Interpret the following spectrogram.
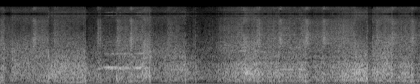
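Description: Rapid paintball marker fire from several guns during a speedball game, a dense irregular run of sharp pops with paintballs smacking the inflatable bunkers.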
